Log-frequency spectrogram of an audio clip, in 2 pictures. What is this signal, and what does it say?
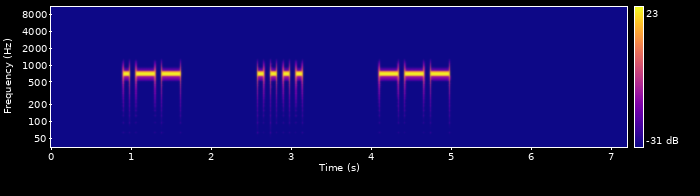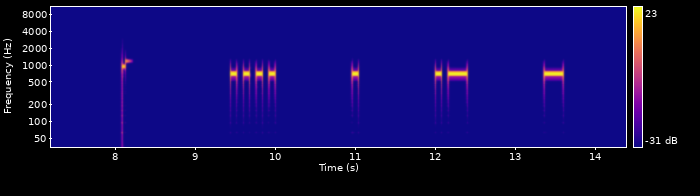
Morse code, heard as a keyed tone, about 15 wpm, spaced as for 7 wpm, 700 Hz. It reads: WHO HEAT
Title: 4x Character Spacing - Top 500 Words - 15wpm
